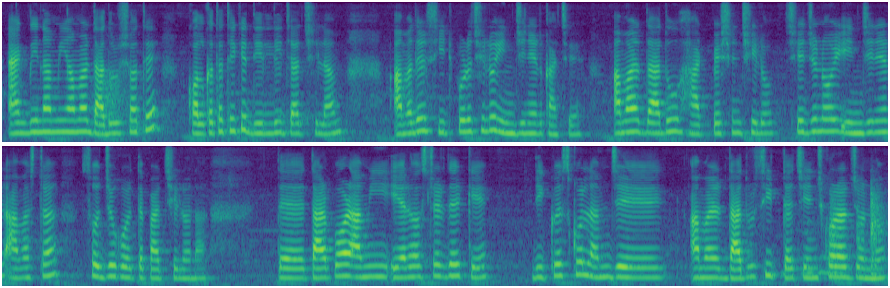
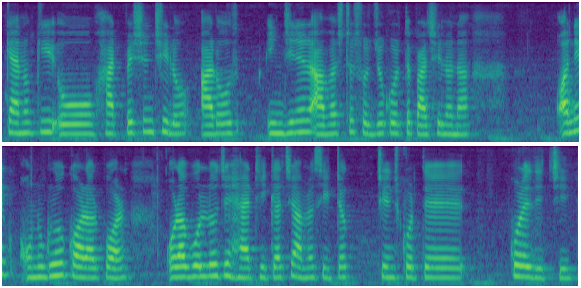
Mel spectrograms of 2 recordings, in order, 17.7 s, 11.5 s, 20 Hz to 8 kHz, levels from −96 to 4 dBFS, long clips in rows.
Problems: constant background noise, continuous background conversations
